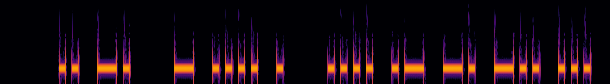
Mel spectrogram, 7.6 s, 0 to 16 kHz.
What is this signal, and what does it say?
Morse code, heard as a keyed tone, about 15 wpm, 700 Hz. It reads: IN THE HANDS
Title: Sets of 4 Words 15wpm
